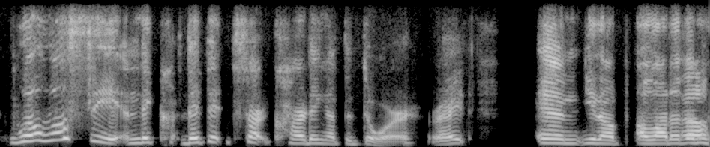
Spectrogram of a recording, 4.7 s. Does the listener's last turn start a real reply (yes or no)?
no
